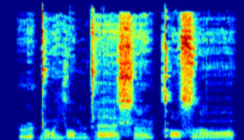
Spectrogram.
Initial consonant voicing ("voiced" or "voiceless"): voiced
